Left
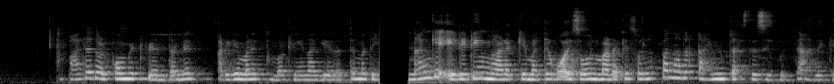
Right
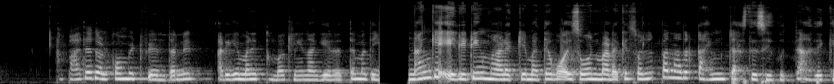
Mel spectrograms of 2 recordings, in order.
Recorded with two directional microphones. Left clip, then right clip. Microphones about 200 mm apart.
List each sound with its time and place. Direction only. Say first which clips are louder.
0.7 s a woman's voice: right 7 dB; 25° right (ahead or behind)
